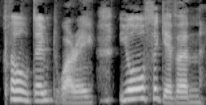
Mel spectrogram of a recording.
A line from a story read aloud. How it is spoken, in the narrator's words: chuckled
